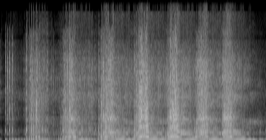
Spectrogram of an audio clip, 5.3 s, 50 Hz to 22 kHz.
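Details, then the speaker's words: Yamaha Virago 250, original carb, original exhaust cut open: repeated throttle blips climb and drop cleanly with no stumble, misfire or smoke; engine healthy. Normal throttle response. "อ่าเบิ้ลไม่มีควันไหลไม่มีอะไรนะครับเครื่องดีแน่นอนนะครับคันนี้พร้อมใช้งานแล้วนะครับ"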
